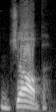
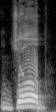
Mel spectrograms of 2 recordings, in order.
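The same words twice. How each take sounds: First: The vowel is a clear open 'or' sound. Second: The vowel is not a clear open 'or' sound. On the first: The speaker calls it right. "clear, open mouth, or" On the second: The speaker calls it wrong. "we will hear them call it job"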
